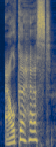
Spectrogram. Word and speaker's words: Alkahest: an upcoming firstperson medieval fantasy action RPG called alcahest for those out there listening that's spelled a l k a h e s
